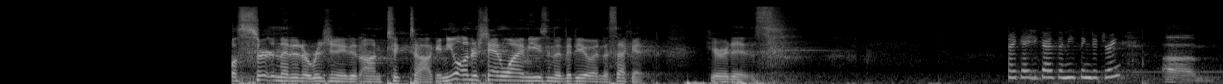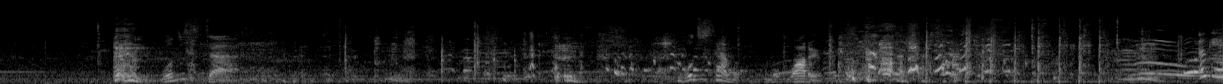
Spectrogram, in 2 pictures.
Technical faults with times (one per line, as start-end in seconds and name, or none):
0.00-2.32 audio dropout to a faint residue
